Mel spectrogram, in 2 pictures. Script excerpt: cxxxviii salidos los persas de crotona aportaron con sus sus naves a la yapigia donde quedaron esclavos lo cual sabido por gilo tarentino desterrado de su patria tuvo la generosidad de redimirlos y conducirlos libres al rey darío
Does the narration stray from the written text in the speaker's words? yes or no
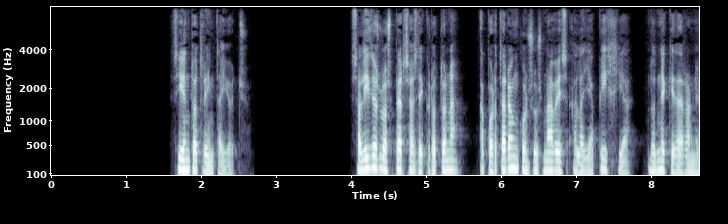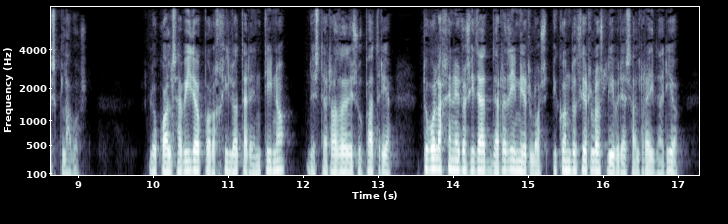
yes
